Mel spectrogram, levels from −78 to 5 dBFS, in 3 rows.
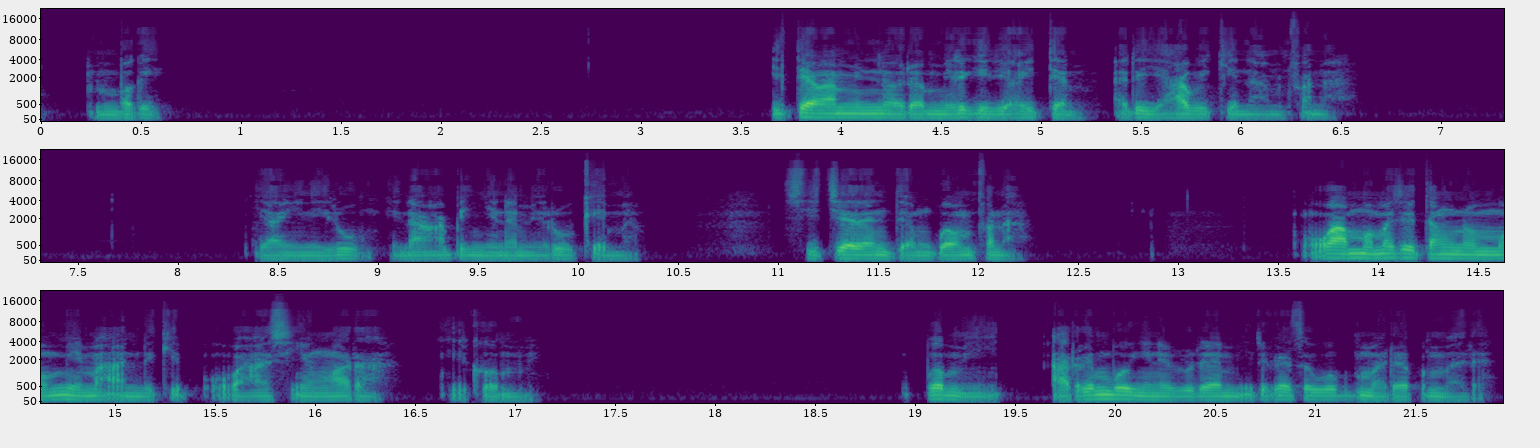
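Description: A speech recording with plainly audible Opus compression damage from start to finish, likely from encoding in the codec's CELT mode at a rate consistent with about 16 kbps. Speech sounds rough, grainy and noisy rather than swirly, because starved bands are filled with folded or noise content. On a spectrogram, energy stays present across the full band up to 20.2 kHz, but the harmonics look speckled and smeared instead of clean.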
